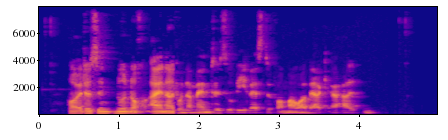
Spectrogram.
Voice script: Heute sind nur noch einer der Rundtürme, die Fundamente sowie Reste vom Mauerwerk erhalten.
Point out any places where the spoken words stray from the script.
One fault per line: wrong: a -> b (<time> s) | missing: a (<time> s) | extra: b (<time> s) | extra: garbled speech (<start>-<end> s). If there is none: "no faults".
missing: der Rundtürme die (1.7 s)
